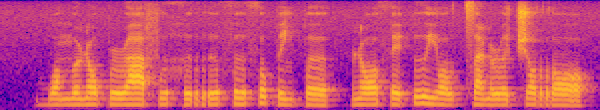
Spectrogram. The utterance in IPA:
b ɔ n̪ o ɳ ɔ p ɹ a f ɯ h ɯ r ɯ θ ɯ θ o p e ʎ p ə | ɳ ɔ θ e ʔ ɯ j o lˠ t͡s a ɳ ɹ ə t͡ʃ ɔ r ɔ

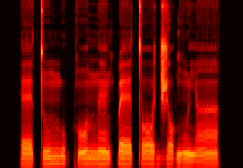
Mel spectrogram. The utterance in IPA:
ɛ˨ t ũ˨˦ m u˦˨ k ɔ̃˨˦ n ɛ̃˧ k͡p ɛ˧ t ɔ˦ d͡ʒ ɔ˦˨ ɡ ũ˨ j ã˨˦

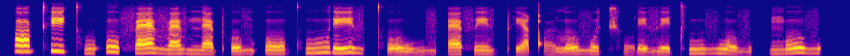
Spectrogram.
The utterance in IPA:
ɒ˥ kʰ e˦˨ kʰ o̤˨˦ ʔ o˦˨ f æ˧˥˧ v æ˧˥˧ v n æ˩˧˩ pʰ o˨˦ v ʔ oː˨˦ kʰ uː˧˥˧ ɾ eː˧˥˧ v kʰ o˩˧˩ w ṳ˦˨ v ʔ æ˥ f eː˥ v pʰ e˧˩˧ qʼ ṳ˦˨ l o˧˥˧ v o˦˨ t͡ʃʰ o̤˧˩˧ ɾ e˧˩˧ v eː˦˨ tʰ uː˥ v w o˦˨ v | ŋ oː˧˥˧ v

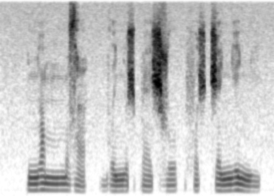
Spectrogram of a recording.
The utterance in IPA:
ɲ ɒ mː u zˤ i | b o ɐ̯ ɲ ɒ ʃ p æː ʃ ɮ o | f ɒ ʃ t͡ʃ æ ɲ e ɲ i

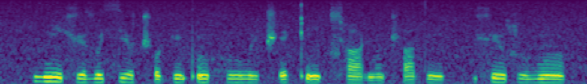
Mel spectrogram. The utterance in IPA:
v ĩ xʲ o z u sʲ o t͡ʃʼ o kʲ ũ pʼ ũ x u w ɨ t͡ʃʼ e kʼ ĩ t͡ɕʰ a ɡ õ t͡ʃʼ a t ĩ | xʲ ũ ɕ u v õ

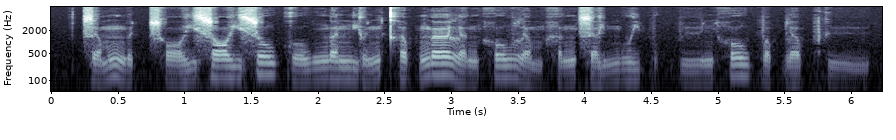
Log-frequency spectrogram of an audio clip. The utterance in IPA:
t͡s ɐ˨˥ m ŋ ɵ˨˥ t̚ t͡sʰ ɔː˨˥ j s ɔː˥ j s o˥ w k o˨˧ w ŋ ɐ˧ n j ɵ˨˥ n kʰ ɐ˧ p̚ ŋ œː˥ l ɐ˨ ŋ h o˥ w l ɐ˨˩ m h ɐ˨˧ ŋ s ɐ˨˧ j m uː˧ j p ʊ˨˥ k̚ p yː˧ n h o˥ w p ɐ˨ p̚ l ɐ˨˥ p̚ k yː˨˩

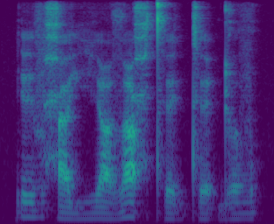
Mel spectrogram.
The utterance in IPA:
ɾ e˧ v ħ a˨ j ɦ e˨ ðˤ e˦˨ ħ t̪ʰ ɛ˨ d tʰ ɛ˨ ʔ ɖ ʌ˧ v

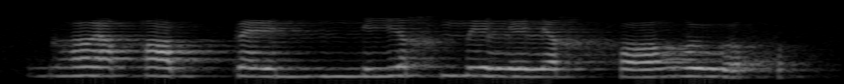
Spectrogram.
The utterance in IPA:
ɡʱ ʌ ɪ̯ q ʌ pː ɛ ɪ̯ nː i χ m ɪ l ɪ l ɪ χ x ɔ ʁ u χ

